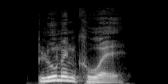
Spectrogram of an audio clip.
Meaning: cauliflower
- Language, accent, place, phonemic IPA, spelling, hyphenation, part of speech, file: German, Germany, Berlin, /ˈbluːmənkoːl/, Blumenkohl, Blu‧men‧kohl, noun, De-Blumenkohl.ogg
